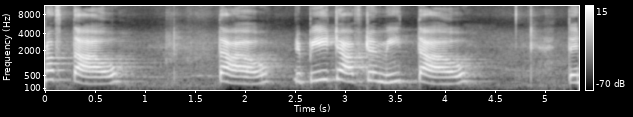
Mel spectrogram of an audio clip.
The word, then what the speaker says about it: dao: Has a pronunciation of Tao, Tao.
